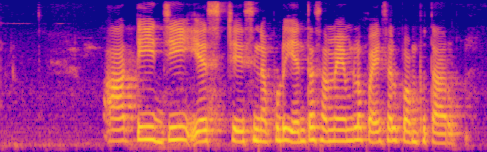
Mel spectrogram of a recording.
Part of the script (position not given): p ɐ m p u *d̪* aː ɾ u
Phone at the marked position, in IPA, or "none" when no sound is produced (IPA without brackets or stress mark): t̪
